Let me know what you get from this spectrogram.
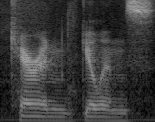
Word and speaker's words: Karen Gillan: And maybe it's just Karen Gillan's...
